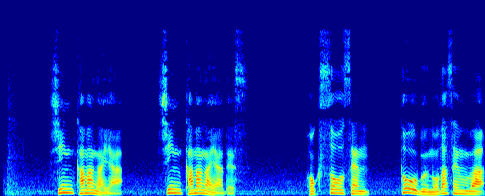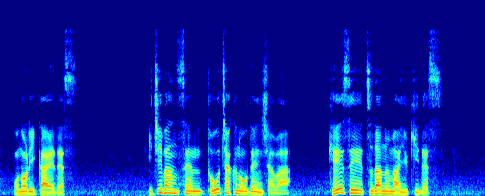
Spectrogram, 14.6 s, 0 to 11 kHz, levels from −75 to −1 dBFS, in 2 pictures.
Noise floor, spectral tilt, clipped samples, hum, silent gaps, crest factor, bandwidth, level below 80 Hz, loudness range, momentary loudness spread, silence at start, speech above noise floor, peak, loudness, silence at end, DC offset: -50 dBFS; -6.5 dB/octave; under 0.1%; none; none; 22 dB; 9.8 kHz; -62 dBFS; 3 LU; 10 LU; 0.1 s; 30 dB; -2 dBFS; -21 LUFS; 0.7 s; under 0.1%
